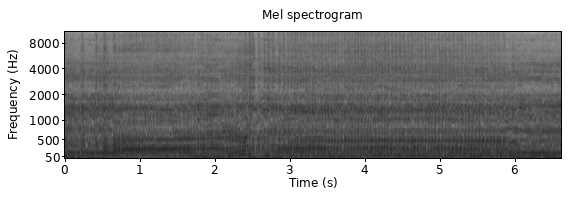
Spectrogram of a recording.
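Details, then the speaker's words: 1998 Honda CR250 two-stroke, first ride this year, riding around the yard and road: crisp buzzy note rising cleanly through the revs, no bogging or misfire; owner says it pulls you back in the seat; normal acceleration. "Oh man, this thing is zippy. Holy cow. This thing will really pull you back in your seat."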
